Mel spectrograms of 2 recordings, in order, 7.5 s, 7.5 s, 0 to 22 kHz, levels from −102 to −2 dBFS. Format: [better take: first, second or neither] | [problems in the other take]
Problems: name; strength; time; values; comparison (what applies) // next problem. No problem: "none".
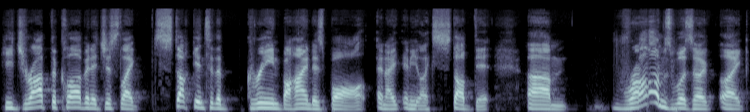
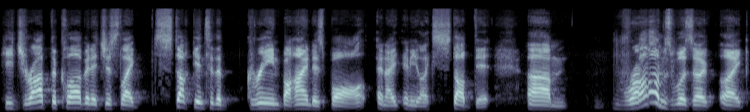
first | thin; very; fading below 350 Hz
